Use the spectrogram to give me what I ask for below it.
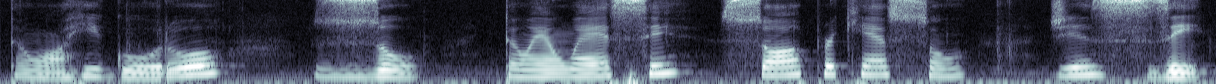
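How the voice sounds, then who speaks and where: This woman's mid-range voice is slow and warm, carrying a Brazilian Portuguese accent. She's running a remote primary class, patiently repeating things, lengthening important words and checking in often.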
